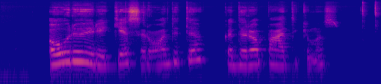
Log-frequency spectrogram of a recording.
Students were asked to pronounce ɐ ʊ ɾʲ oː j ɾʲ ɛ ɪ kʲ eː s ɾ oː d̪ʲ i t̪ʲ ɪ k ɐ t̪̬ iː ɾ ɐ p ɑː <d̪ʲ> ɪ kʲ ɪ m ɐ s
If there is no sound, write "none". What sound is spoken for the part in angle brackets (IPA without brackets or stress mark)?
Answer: t̪ʲ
